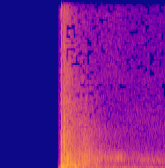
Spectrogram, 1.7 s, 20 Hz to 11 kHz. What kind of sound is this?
Just a gun shot recorded using akg c414 and had some post processing. Use how you like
